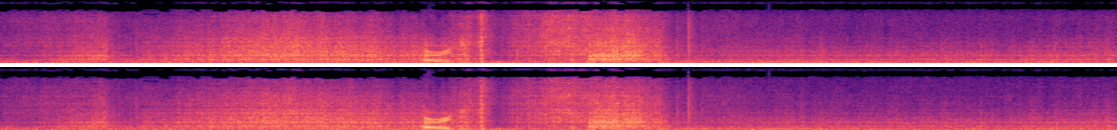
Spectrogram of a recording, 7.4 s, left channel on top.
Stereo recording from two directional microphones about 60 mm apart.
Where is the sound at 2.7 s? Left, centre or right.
Right.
